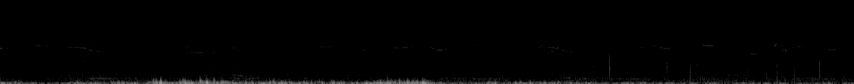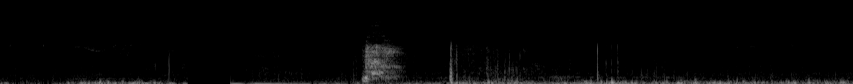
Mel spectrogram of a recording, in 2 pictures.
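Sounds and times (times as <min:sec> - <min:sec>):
birds chirping: 0:00.0 - 0:10.4
wind rumble on microphone: 0:00.0 - 0:10.4, 0:12.6 - 0:17.0.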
